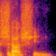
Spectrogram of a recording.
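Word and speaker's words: 写真: আচ্ছা, যেমন ধরেন আপনি যদি শাসিন লেখেন, যেমন ধরেন আপনি যখন শাসিন লিখলেন, ঠিক আছে, এই শব্দটা কিন্তু আপনি শিয়াসিন বলতে পারবেন না, আপনাকে এটাকে বলতে হবে শাসিন।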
